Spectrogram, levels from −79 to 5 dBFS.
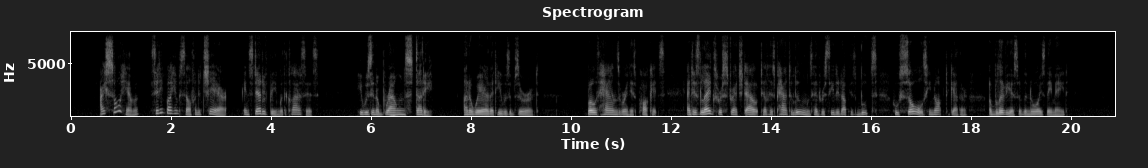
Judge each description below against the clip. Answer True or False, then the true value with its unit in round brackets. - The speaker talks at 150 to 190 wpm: True (165 wpm)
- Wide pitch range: False (3.8 semitones)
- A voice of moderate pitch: True (175 Hz)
